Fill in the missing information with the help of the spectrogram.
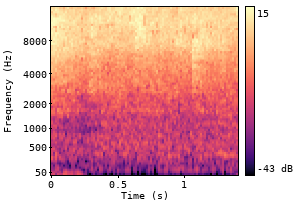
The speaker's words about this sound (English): Ooh, steam. Ooh, hot, hot, hot, hot, hot!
